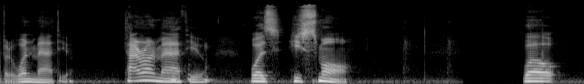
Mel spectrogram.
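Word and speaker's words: Mathieu: Isn't it just pronounced Matthew, but everyone says Matthew? It's just Matthew, right? – Matthew, correct.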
